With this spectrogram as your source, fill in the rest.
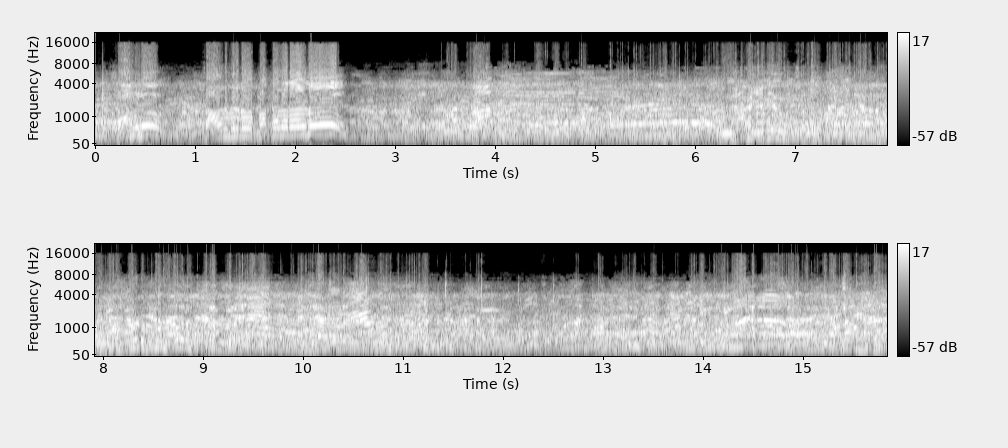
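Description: A large crowd of men chatters and shouts loudly.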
